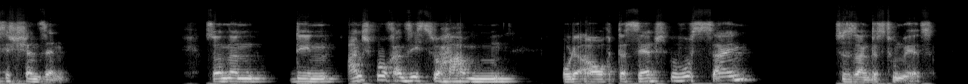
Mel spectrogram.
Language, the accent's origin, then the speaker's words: German; North Rhine-Westphalia, Germany; Da, wo ich herkomme, zwischen Köln und Aachen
